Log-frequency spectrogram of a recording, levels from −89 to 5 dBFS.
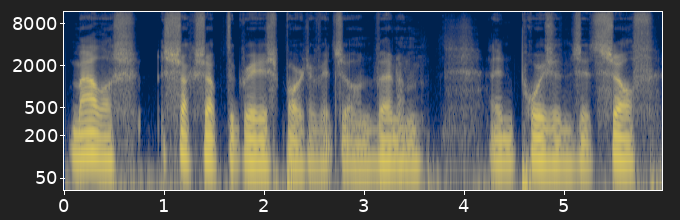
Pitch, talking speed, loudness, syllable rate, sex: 85 Hz, 130 wpm, -19 LUFS, 4.0 syllables/s, male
